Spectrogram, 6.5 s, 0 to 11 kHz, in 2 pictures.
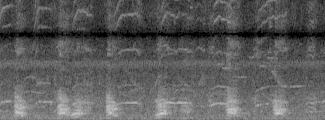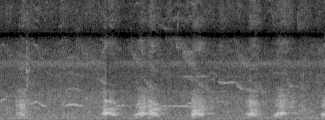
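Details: Brandy's Kerry Blue Terrier pups, aged 20 days, exploring an outdoor play area for the first time on June 20, 2014, keep up rapid, repeated high-pitched yelps and squeals, roughly two per second, with occasional short whines.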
